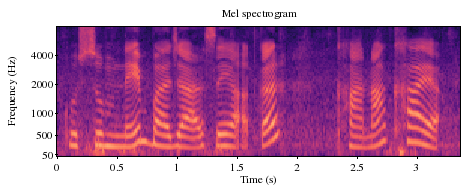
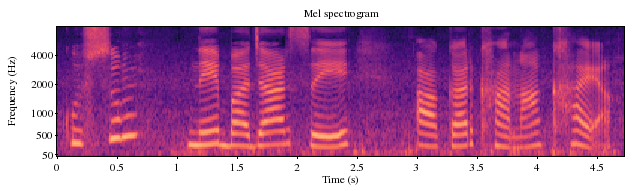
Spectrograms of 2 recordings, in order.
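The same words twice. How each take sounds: First: The word बाजार carries the strongest stress. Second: The word Kusum carries the strongest stress. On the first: She ate right after coming back from the market. "जब हम बाजार शब्द पर जोर देते हैं" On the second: It was Kusum, not someone else, who ate. "कुसुम शब्द पर जोर पड़ते ही"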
